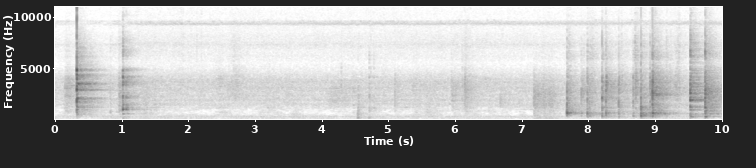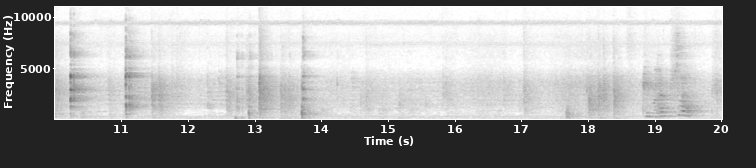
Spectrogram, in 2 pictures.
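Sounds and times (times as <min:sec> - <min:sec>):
kitchenware clattering: 0:07.2 - 0:11.8, 0:12.4 - 0:14.8.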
